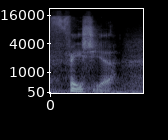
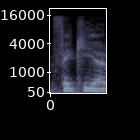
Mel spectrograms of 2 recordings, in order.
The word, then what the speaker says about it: Phaeacia: name I call it I think the correct pronunciation must be like facie but I like to call it fake here because it sounds silly and fake eeeh there is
